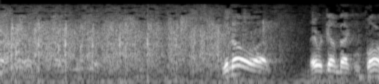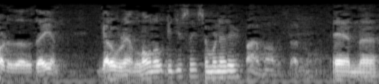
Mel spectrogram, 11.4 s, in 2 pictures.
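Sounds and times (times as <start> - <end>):
audience hand clapping applause: 0.0 - 4.3
speech: 3.4 - 11.3.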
